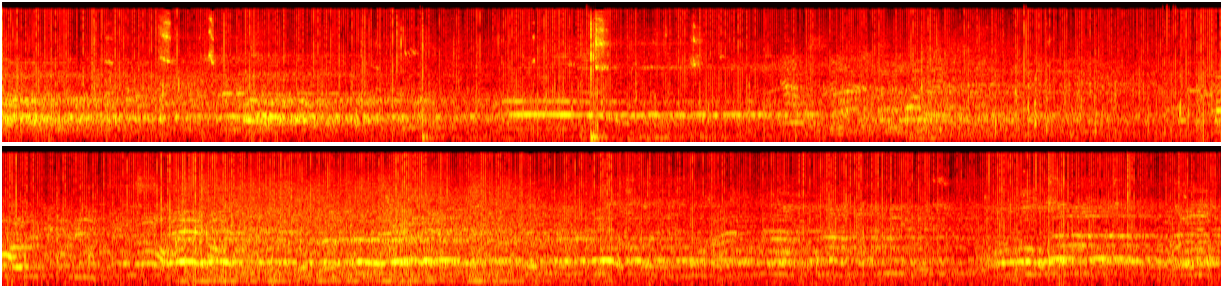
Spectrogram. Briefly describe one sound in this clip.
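Sneakers squeak sharply on a hard court.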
